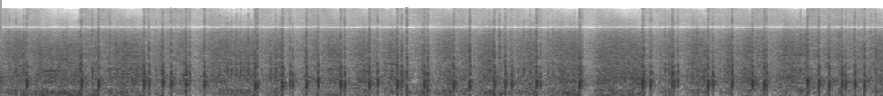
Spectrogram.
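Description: Fireworks display: aerial shells bursting in a rapid, unbroken barrage of bangs, several a second.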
